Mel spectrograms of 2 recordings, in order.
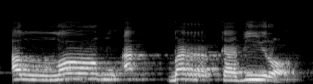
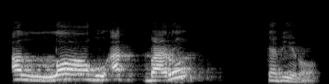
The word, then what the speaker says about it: Allahu Akbaru kabiro: Jadi ketika baca takbir pun terbaca dia Allahu Akbar kabiro. Salah itu. Itu rohnya itu dibaca bar kalau berhenti. Tapi kalau dilanjut dengan kabiro, hidupkan dia balik. Berarti cara bacanya Allahu Akbaru kabiro.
